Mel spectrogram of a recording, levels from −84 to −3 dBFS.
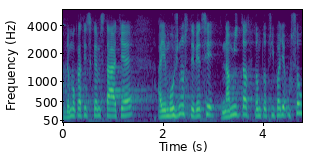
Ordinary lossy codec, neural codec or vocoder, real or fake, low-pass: Opus, 64 kbps; none; real; 5.4 kHz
